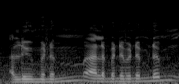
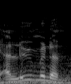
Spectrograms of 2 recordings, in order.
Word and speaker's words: aluminium: Yeah, yes, in America and in England, we pronounce those things differently. For those of you that were commenting in the comments, I do know how to pronounce aluminium. That's how we say it here. But those across the pond say aluminum, and I think we spell it differently as well.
